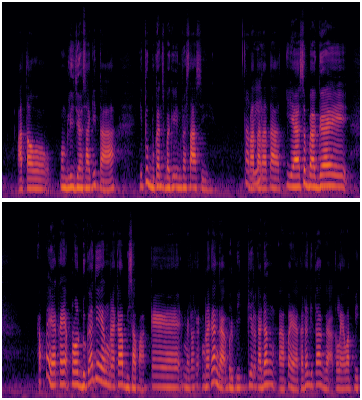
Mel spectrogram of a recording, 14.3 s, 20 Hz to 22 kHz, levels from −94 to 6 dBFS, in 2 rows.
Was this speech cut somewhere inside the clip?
no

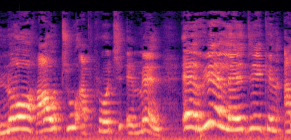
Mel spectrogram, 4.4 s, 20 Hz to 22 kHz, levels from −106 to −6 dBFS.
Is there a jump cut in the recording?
no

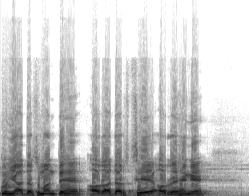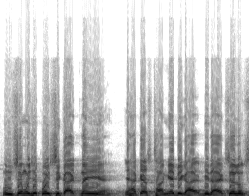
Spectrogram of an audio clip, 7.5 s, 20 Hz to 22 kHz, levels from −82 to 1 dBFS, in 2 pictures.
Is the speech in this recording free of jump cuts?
yes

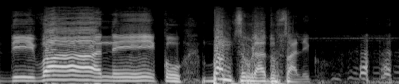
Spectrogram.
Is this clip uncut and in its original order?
yes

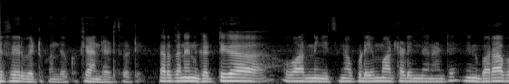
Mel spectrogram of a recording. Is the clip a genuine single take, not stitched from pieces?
no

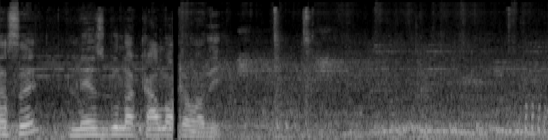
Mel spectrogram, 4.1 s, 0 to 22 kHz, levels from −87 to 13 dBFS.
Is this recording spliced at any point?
yes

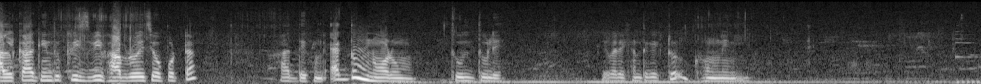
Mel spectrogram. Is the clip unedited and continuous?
yes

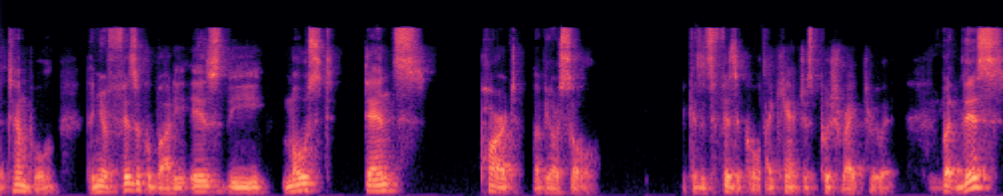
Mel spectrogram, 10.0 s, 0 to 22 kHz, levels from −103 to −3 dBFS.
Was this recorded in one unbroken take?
no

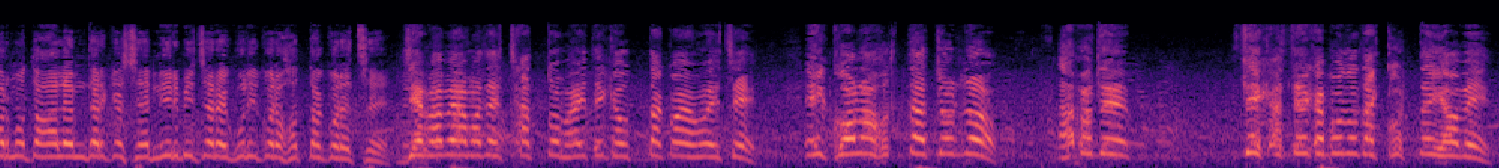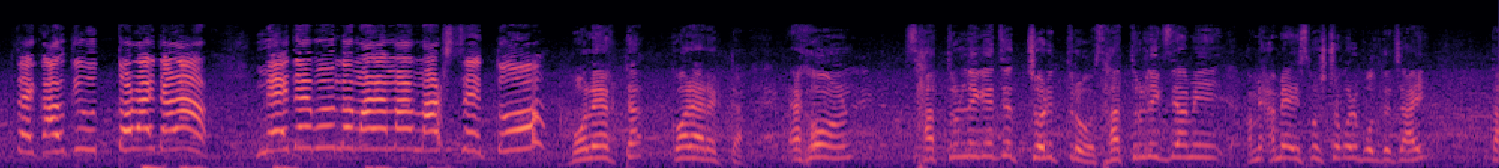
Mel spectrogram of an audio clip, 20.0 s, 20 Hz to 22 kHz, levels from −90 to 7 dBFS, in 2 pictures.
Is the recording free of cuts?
no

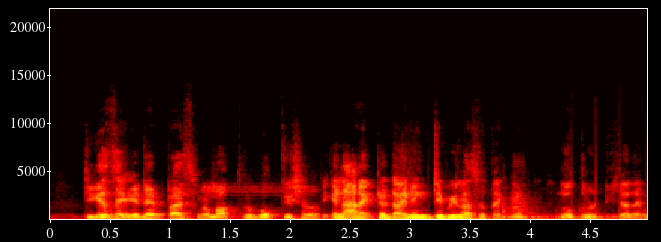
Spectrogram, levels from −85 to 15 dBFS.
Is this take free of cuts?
no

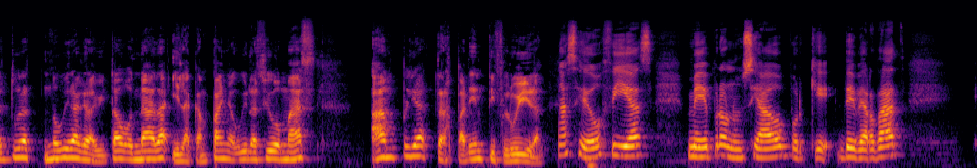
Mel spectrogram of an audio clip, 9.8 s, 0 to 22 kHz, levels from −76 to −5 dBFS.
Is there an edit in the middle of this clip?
yes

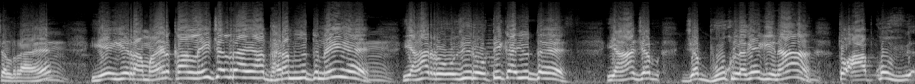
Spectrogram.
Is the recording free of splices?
yes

